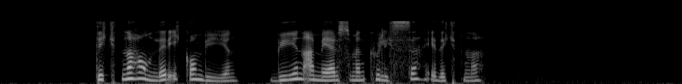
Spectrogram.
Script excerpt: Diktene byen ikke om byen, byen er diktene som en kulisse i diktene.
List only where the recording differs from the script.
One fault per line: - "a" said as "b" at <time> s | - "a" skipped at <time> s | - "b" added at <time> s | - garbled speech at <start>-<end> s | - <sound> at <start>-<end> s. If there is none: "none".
- "byen" said as "handler" at 1.4 s
- "diktene" said as "mer" at 3.2 s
